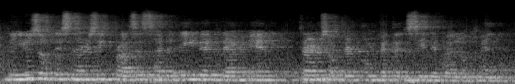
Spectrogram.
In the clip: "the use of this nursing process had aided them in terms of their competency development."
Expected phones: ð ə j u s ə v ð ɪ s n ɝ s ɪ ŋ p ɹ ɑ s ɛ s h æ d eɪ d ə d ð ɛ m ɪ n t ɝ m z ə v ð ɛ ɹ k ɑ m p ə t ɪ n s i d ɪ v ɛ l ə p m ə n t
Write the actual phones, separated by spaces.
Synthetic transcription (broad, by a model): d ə j u s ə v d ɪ s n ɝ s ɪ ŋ p ɹ ɑ s ɛ s h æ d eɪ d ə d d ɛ m ɪ n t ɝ m s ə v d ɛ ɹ k ɑ m p ə t ɪ n s i d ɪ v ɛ l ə p m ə n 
